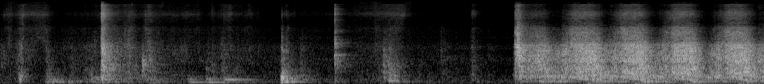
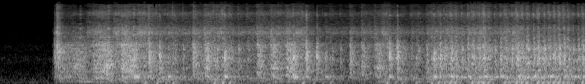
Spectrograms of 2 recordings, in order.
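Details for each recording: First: Cold-soaked diesel, cranked without glow plugs and before the oil pan and battery heaters were run: slow, labored cranking at about two beats a second, never firing; it won't start. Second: Diesel in single-digit cold after 150 W oil pan and 60 W battery heaters (oil about 50°), glow plugs used: cranks much easier, catches quickly and settles into a steady clattery idle; a healthy cold start.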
